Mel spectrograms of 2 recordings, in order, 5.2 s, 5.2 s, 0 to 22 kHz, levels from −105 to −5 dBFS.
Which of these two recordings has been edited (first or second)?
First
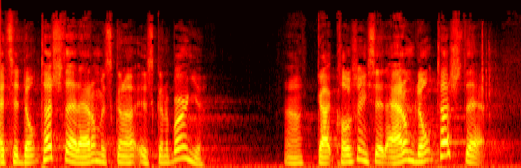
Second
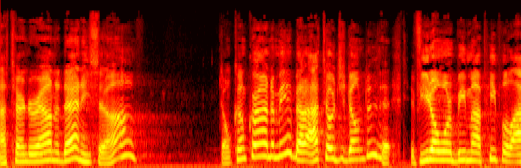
second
